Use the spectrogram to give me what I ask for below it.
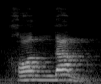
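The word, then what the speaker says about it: خواندن: Text আছে আমরা সেটা পড়ব এখন ঠিক আছে খন্দান খন্দান মানে পড়া।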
